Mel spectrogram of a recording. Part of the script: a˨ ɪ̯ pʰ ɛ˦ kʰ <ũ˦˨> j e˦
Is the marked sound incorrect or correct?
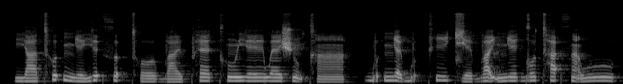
incorrect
